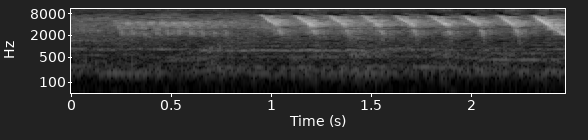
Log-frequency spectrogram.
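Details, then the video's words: Singing canary delivering a long, sharp roll: high thin warbling gives way to a rapid series of bright downward-sweeping notes, about seven each second, over a steady low background hum. "Burung Kenari Gacor Roll Panjang"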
